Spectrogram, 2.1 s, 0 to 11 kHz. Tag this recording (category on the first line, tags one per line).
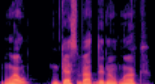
Speech > Solo speech
MKE-600
Adult
Hypercardioid
mid-20s
Single-mic-mono
MKE600
Tascam
Calm
well-guess-that-didnt-work
july
Voice-acting
2025
FR-AV2
Male
VA
Sennheiser
Shotgun-microphone
Shotgun-mic
Generic-lines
